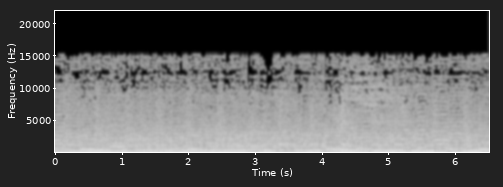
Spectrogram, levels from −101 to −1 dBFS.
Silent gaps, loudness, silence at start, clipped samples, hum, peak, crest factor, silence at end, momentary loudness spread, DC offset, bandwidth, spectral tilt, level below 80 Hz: none; -12 LUFS; 0 s; under 0.1%; none; 0 dBFS; 10 dB; 0 s; 1 LU; under 0.1%; 15.5 kHz; -3.5 dB/octave; -14 dBFS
